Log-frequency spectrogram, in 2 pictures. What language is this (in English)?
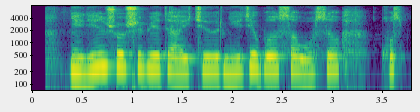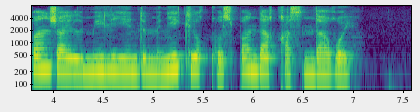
Kazakh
